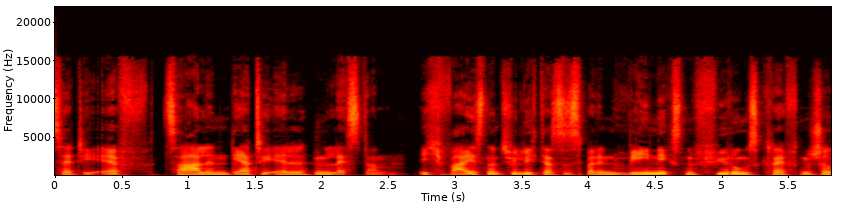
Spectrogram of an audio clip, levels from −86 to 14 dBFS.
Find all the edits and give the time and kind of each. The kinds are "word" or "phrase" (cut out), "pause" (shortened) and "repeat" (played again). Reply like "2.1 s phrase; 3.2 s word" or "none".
1.3 s phrase; 1.9 s phrase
